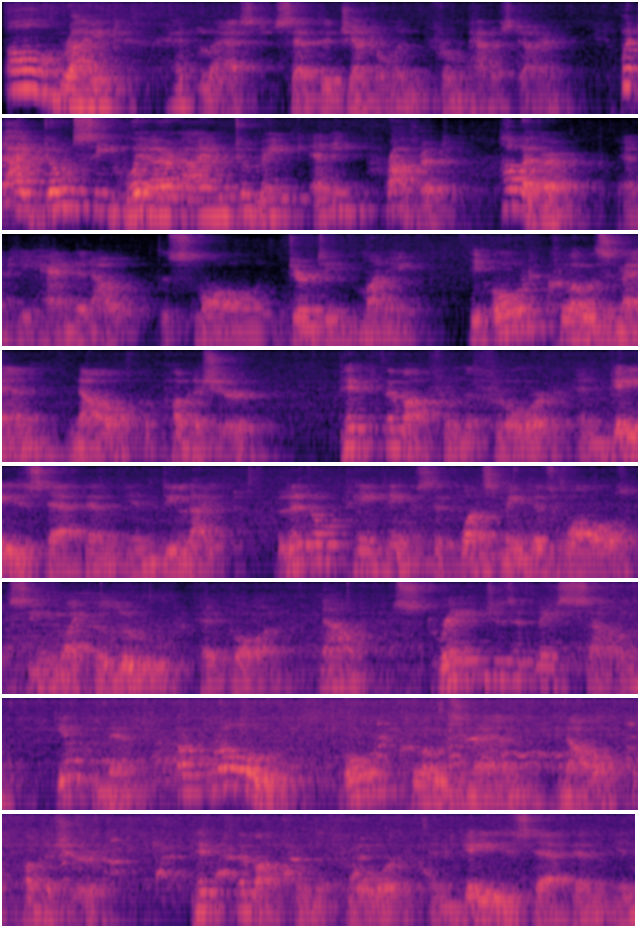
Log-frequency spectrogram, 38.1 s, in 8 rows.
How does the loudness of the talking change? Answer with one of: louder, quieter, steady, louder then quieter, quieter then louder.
steady.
